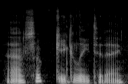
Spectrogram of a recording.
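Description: A man playing an amorous, giggly student boyfriend in an intimate ASMR roleplay, talking haltingly and teasingly close to the mic. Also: close to an everyday voice. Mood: flustered, amused. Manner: halting, soft-spoken, chuckling, teasing. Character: amorous, giggly young male student boyfriend trying to study. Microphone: close microphone, dry.

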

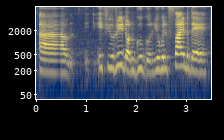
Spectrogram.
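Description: A woman's voice: medium pitch, a little slow, fairly bright tone. A woman in her thirties talking candidly to camera in a small room, chatty, with restarts and asides. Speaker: YouTuber. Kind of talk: casual talk to camera.

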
